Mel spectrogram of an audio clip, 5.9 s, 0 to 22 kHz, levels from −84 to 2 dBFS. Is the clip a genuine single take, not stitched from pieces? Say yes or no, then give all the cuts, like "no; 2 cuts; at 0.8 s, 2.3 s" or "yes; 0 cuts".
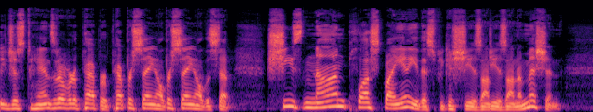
no; 2 cuts; at 1.7 s, 4.9 s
